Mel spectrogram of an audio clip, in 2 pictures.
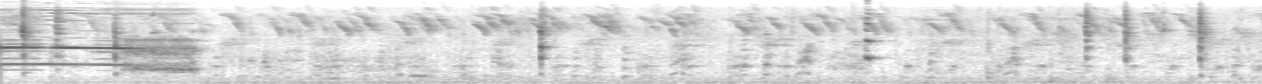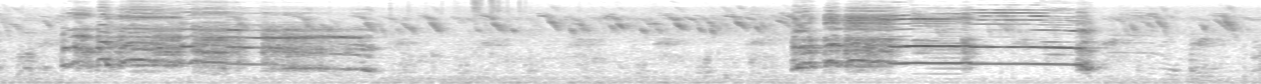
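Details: Helmeted guineafowl at feeding time in Assam give harsh, rattling chatter in loud bursts, with a few clear whistled notes among them.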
